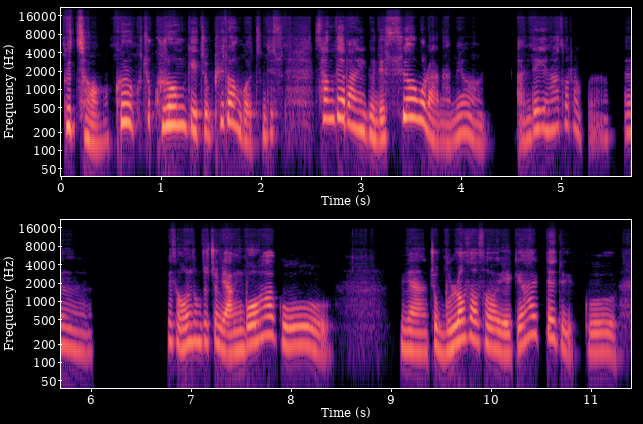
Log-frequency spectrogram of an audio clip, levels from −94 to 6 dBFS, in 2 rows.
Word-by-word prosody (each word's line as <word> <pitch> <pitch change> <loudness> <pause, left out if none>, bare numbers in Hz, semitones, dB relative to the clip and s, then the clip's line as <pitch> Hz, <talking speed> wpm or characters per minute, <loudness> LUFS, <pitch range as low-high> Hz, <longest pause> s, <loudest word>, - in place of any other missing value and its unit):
그쵸. 155 - 0
그 290 -1 +4
좀 - - -7
그런 260 0 +6
게 215 -4 +1
좀 200 -1 -4
필요한 290 -6 +1
것 - - -3
같은데. 180 +2 -10
수 200 - -14 0.3
상대방이 330 - +3
근데 165 -4 -1
수용을 335 - +4
안 140 - -4
하면 150 0 -7 0.3
안 160 - -9
되긴 220 +1 -2
하더라고요. 230 - -10 0.3
예. 165 -6 -8 0.7
그래서 215 -5 -3
어느 190 +3 +2
정도 215 0 -3
좀 205 -6 -2
양보하고 195 - +1 0.7
그냥 160 -3 -2
좀 185 0 -2
물러서서 205 - +2
얘기할 195 - -1
때도 255 -9 -3
있고 150 -1 -7
195 Hz, 330 characters per minute, -24 LUFS, 160-250 Hz, 0.7 s, 그런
